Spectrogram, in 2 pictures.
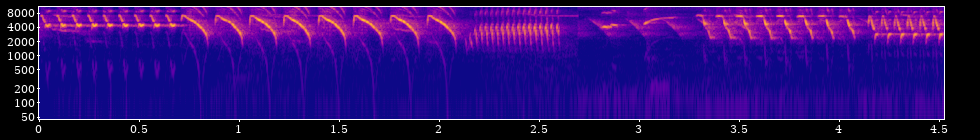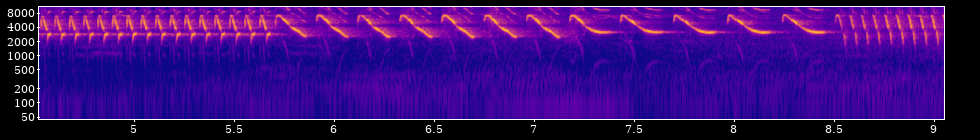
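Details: Canary song used as a tutoring recording for other birds. It is a loud, long, continuous song: rapid buzzy trills, runs of repeated descending whistled notes, and rolling chirps that switch phrase every second or so. No other sounds.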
